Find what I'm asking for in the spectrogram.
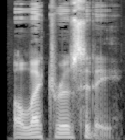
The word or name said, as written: electricity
